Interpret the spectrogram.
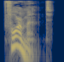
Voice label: "formant", pronounce

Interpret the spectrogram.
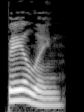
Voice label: "bailing", pronounce

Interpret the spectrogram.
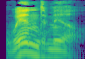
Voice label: "windmill", pronounce

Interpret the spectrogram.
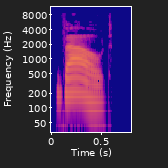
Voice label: "vowed", pronounce

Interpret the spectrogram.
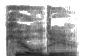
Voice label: "killdeer", pronounce

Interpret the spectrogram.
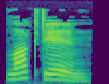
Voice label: "locked-in", pronounce

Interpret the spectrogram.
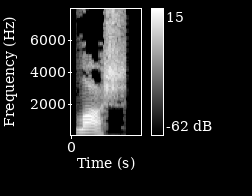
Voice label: "losh", pronounce

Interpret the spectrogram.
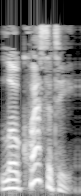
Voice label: "loquacity", pronounce

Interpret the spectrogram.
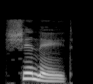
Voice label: "sinead", pronounce

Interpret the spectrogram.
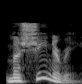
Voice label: "machinery", pronounce

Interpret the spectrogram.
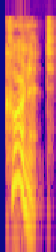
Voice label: "cornet", pronounce

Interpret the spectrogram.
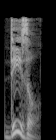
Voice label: "diesel", pronounce

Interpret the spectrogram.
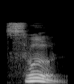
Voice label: "swoon", pronounce

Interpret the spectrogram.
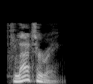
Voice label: "flattering", pronounce

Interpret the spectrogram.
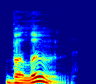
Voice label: "balloon", pronounce

